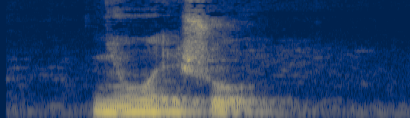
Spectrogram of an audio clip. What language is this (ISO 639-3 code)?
zho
